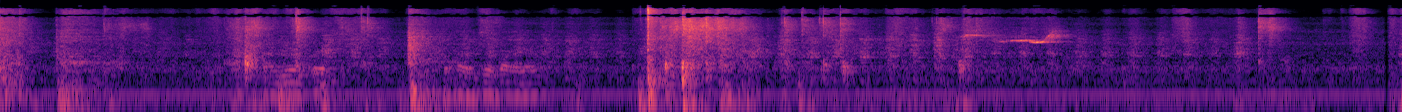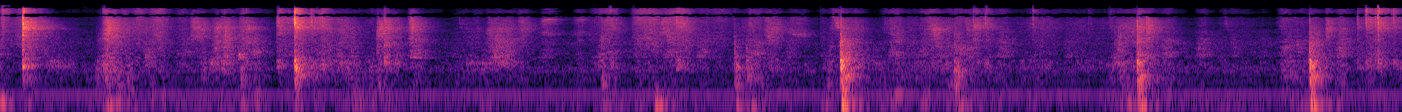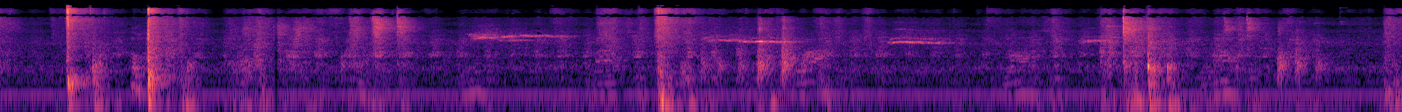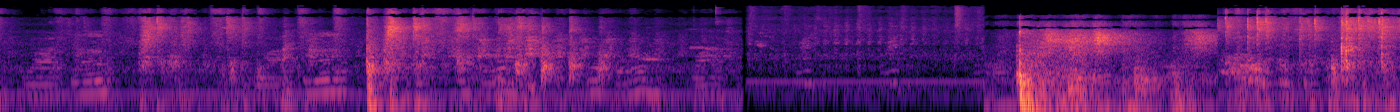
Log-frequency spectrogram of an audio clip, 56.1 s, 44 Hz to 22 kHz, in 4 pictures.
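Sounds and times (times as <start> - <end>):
dog whining: 9.6 - 10.8, 32.6 - 34.1, 34.9 - 37.8, 38.8 - 39.6, 49.5 - 51.9.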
